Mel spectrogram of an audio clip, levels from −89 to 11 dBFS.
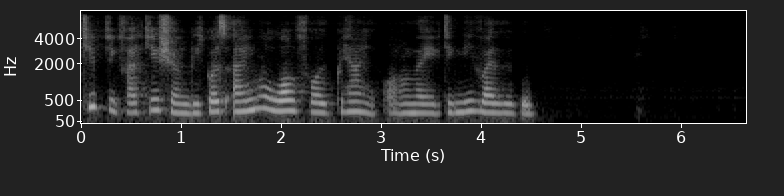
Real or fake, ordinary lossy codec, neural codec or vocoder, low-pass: fake; none; codec, 16 kHz in and 24 kHz out, 0.6 kbps, FocalCodec, streaming, 4096 codes; 7.2 kHz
